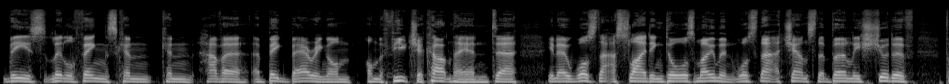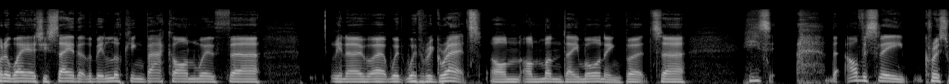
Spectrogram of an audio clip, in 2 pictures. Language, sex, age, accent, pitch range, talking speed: English, male, 30-49, British, 115-140 Hz, 195 wpm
